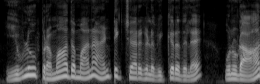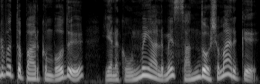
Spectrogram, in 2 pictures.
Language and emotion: Tamil, surprised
